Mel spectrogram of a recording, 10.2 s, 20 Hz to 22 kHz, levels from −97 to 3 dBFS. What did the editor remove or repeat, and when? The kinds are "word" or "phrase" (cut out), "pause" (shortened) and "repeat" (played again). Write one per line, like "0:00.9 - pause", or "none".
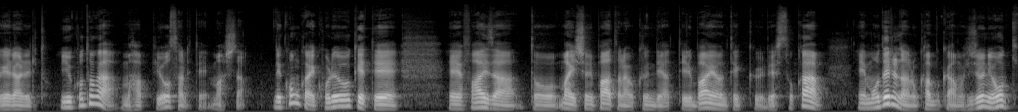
none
